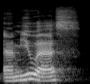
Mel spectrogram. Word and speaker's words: Muskegon: because the motto for Muskegon, Michigan, and I'm going to spell it out for you, Muskegon. So there's an S, a go, and an us and a go in it, right?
